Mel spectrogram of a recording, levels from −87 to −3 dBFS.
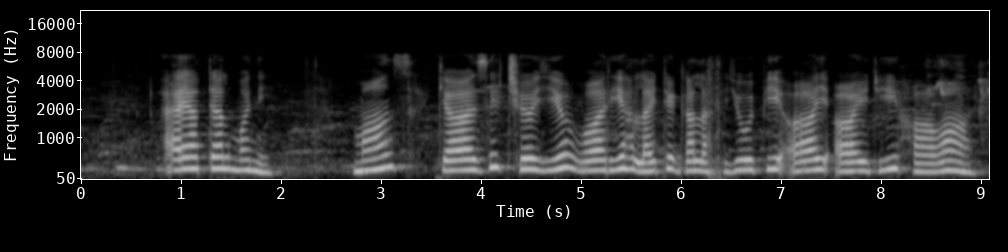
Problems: background sounds at intervals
